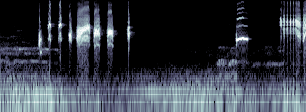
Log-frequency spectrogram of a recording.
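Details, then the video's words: Male orange-headed thrush of Bali origin, a home-kept songbird, delivers a loud buzzy cluster of chirps, a pause, one clear ringing whistle, then a fast rattling series at the end. "Kicau Burung ANIS MERAH Bali Jantan"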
